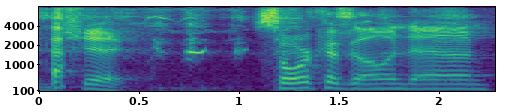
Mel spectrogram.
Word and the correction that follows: Soroka: How do you say that kid's name? – Soroka. – Soroka.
